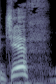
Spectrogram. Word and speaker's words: GIF: and GIF is it a gif no it's a gif GI GIF I'm not saying gift with a t on the ending I'm saying GIF GIF so these words here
